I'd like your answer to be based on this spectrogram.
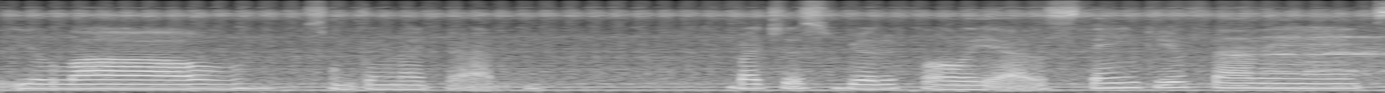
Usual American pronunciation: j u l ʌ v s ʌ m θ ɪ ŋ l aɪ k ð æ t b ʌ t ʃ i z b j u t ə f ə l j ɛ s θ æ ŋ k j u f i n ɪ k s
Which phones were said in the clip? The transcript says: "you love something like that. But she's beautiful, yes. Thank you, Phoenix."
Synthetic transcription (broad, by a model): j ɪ l ʌ v s ʌ m θ ɪ ŋ l aɪ k ð æ t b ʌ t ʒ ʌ s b j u t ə f l j ɛ s θ æ ŋ k j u f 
